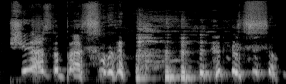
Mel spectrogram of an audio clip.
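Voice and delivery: high squealing gush breaking into laughter; over-the-top coach gush. Retold or imitated. Recapping the coach raving over a skater's smile, high laughing squeal. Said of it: "he starts yelling".

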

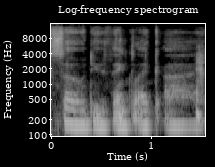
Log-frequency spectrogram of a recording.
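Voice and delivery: hushed mock whisper of a quiet actor; imitated whisper. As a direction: whisper it like a shy British co-star. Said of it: "talking like this all the time".

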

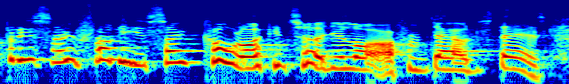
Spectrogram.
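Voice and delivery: squeaky high, playful protest; mock-innocent high-pitched excuse; gleeful pleading. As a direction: plead your silly case in a high voice. Himself pleading gleeful excuse to child.

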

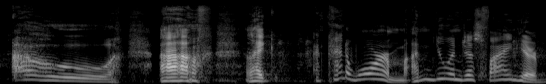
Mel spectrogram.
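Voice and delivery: high, lazy, teasing brush-off; mock smug refusal. Husband in bed refusing wife's water request, teasing and smug. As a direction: play the comfy husband who won't budge.

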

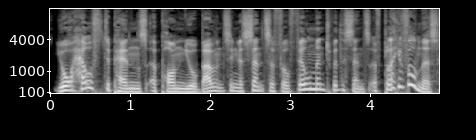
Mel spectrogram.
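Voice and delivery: mock-earnest reading; reading aloud. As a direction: read it like a horoscope entry.

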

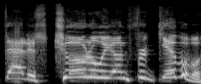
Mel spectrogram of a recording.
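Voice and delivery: very high-pitched theatrical indignation; fired-up mock outrage. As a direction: overplay righteous anger like a ham actor. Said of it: "She's getting fired up".

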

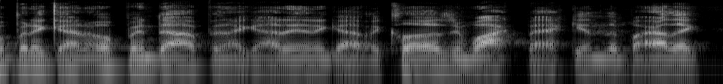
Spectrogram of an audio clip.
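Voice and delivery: usual speaking voice

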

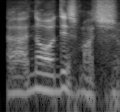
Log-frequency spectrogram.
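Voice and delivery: slow, lightly put-on market seller accent, not a full Cambodian accent; vendor accent. Retelling a Cambodian market haggle, lightly mimicking the vendor's accent. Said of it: "Don't do accents".

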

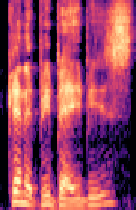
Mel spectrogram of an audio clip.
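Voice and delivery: hopeful troll. Acted. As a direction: ask it like an eager child. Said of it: "the troll asked hopefully".

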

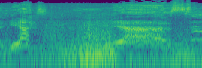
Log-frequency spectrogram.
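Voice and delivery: high, frenzied cries of triumph; crazed exultant yell; ecstatic shouting. Acted. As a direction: shout it twice, the second wilder. Mad scientist exults.

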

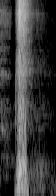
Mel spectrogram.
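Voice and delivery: sharp burst of rushing air; quick, loud sniff-like whoosh; sudden whoosh. Retold or imitated. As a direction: imitate light being sucked away. Imitates sunlight suddenly leaving.

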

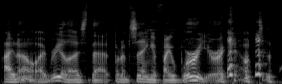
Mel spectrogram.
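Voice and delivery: low, soft muttered insistence; quiet last word. Retold or imitated. Imitating an accountant getting the last word, quietly. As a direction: back down but sneak the point in. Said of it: "quietly finishes".

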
